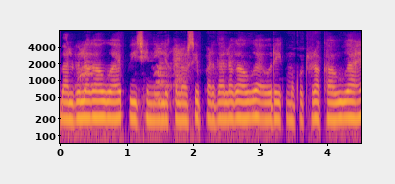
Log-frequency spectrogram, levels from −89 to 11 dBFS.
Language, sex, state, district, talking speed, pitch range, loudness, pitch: Hindi, female, Uttar Pradesh, Budaun, 240 wpm, 195-205 Hz, -14 LUFS, 200 Hz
